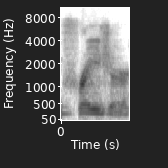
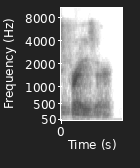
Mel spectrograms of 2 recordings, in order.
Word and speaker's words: Fraser: And as Elijah will definitely say multiple times, Ryan Fraser, because that's the American way to say it. But it is Fraser.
